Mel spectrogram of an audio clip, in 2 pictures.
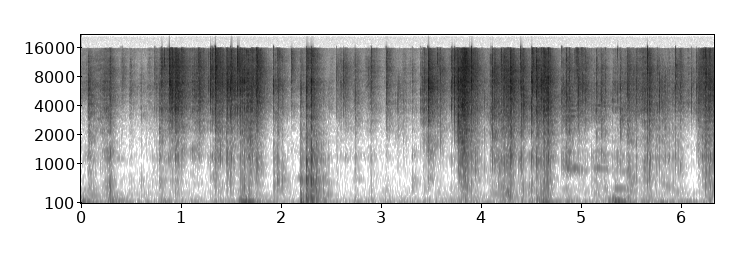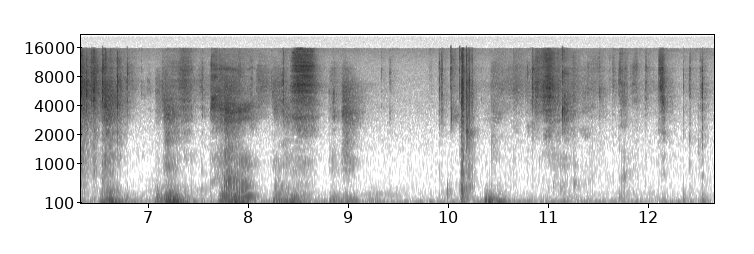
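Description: Close-up crinkling and snipping as scissors cut through a plastic Pokémon card pack wrapper, several uneven cuts mixed with rustling and tearing of the packaging.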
